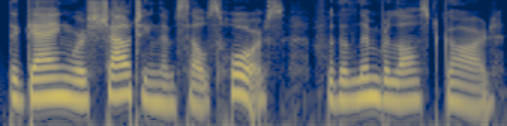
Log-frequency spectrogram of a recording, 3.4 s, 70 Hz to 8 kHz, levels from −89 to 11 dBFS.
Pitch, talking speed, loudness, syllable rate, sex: 190 Hz, 175 wpm, -18 LUFS, 5.3 syllables/s, female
